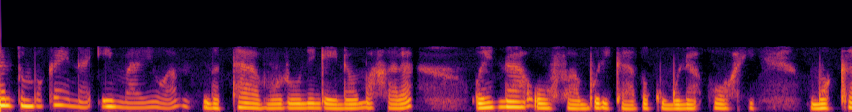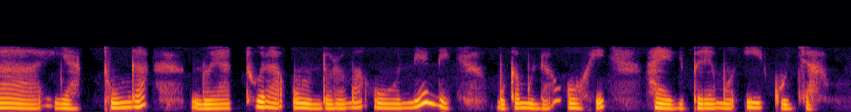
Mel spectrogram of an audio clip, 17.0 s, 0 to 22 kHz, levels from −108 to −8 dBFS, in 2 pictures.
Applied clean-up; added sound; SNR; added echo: none; none; none; none.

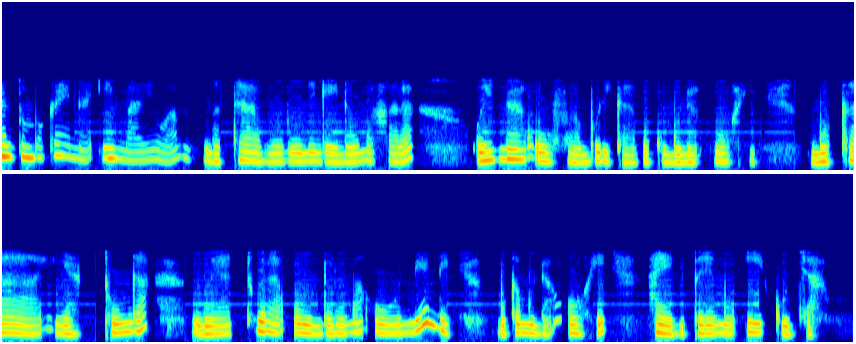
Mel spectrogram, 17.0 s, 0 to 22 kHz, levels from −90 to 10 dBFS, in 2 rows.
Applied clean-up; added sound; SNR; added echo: neural separator model SepFormer DNS4.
